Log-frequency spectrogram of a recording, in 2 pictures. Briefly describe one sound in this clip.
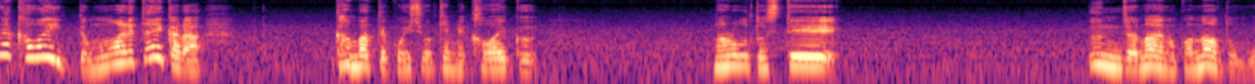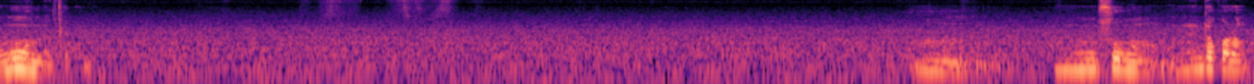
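A young woman talks softly and expressively close to a microphone, with pauses.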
